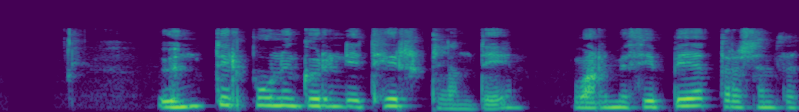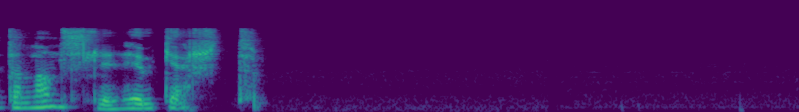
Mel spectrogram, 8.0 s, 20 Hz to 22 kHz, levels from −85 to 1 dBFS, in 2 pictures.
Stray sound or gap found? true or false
false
